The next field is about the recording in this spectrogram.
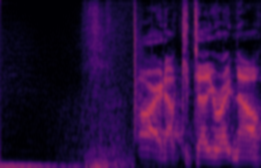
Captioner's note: logo whooshes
